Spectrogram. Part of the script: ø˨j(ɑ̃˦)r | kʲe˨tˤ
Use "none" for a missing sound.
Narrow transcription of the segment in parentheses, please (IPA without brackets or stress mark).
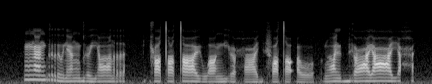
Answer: ɑ̃˦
